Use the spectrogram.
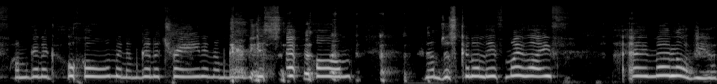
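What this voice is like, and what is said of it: Cartoonish old grandmother voice. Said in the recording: “I imagined a Pixar mouse giving that speech ... nailed that impression ... You sound like every cartoon nursery tale grandmother.”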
